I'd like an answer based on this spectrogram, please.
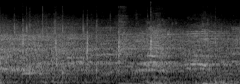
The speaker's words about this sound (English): dribbling at the top of the key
